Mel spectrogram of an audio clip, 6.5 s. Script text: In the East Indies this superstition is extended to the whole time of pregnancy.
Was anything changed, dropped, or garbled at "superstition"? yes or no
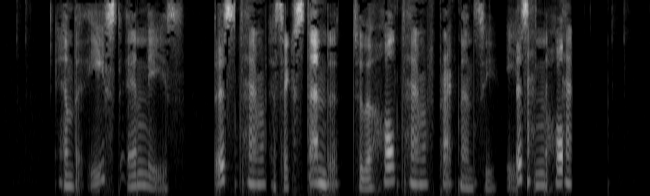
yes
